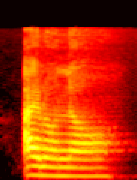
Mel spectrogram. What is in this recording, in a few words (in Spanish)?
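Voice Acting es F, Spanish, female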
